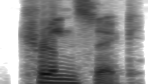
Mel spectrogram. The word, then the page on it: trainsick: American English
